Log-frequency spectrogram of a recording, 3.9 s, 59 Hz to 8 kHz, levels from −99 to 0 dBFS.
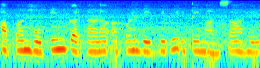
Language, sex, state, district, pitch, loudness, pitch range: Marathi, female, Maharashtra, Sindhudurg, 205 Hz, -26 LUFS, 195-215 Hz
